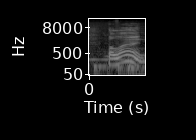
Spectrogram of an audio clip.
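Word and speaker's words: Balonne: road from the uh information center here in bologna we've heard this is the way it's pronounced and that's the balloon river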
